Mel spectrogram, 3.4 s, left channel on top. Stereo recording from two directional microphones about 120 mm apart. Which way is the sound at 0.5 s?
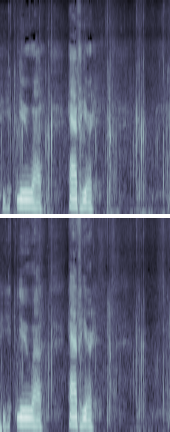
50° right (ahead or behind).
